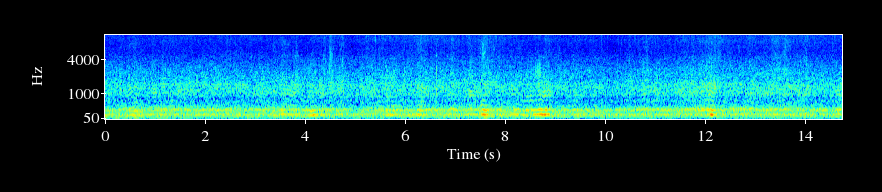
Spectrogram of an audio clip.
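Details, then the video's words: Bees swarming out of their hive fill the air with a thick, steady drone, low humming bands holding throughout while individual bees zip past close by, briefly swelling the buzz now and then. "bees therapy swarm natural buzzing sound"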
